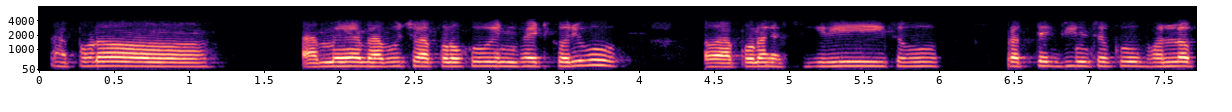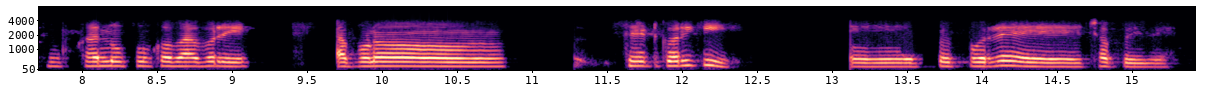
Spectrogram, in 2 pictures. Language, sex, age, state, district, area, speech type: Odia, female, 60+, Odisha, Gajapati, rural, conversation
